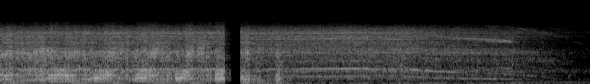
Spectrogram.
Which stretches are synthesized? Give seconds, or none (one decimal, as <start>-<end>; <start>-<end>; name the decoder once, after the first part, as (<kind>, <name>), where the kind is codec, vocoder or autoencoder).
0.0-2.0 (vocoder, BigVGAN v2); 3.7-5.9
